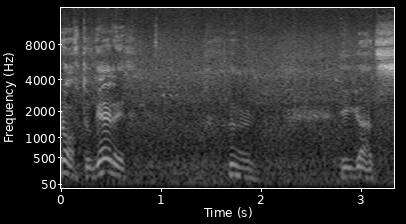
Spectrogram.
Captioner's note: Crecencio chuckles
